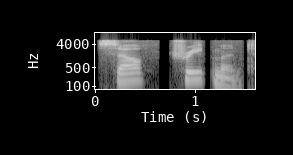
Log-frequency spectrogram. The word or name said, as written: self-treatment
